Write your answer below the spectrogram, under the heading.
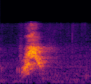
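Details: One loud, high-pitched yap from a Chihuahua puppy busy digging under a fence, rising then falling quickly, followed by quiet.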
